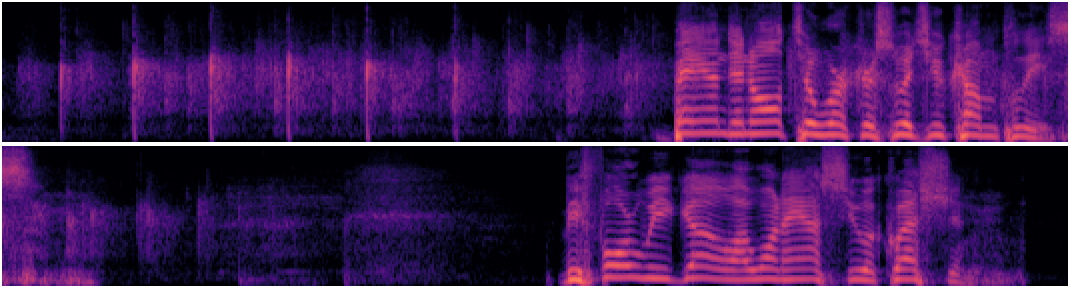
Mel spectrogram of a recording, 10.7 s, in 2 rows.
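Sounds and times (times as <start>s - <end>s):
crowd clapping in praise: 0.0s - 7.0s
speech: 3.4s - 5.6s, 8.2s - 10.3s.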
